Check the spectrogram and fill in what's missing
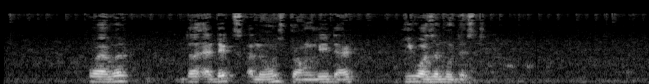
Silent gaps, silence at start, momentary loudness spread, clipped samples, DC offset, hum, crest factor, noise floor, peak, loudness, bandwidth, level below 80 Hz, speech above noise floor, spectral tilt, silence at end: none; 0.9 s; 13 LU; under 0.1%; under 0.1%; none; 20 dB; -49 dBFS; -2 dBFS; -20 LUFS; 11.5 kHz; -54 dBFS; 30 dB; -5 dB/octave; 1.35 s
